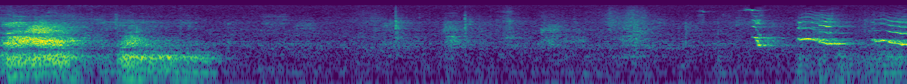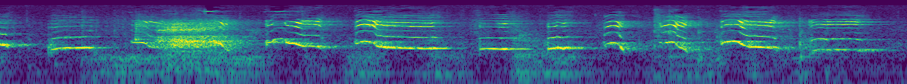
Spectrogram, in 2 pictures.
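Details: Jackabee (Beagle and Jack Russell cross) puppies from one litter play and wrestle indoors: a low rough growl at first, then a run of high whines and yelps that rise and fall, sliding down at the end, several in quick succession.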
